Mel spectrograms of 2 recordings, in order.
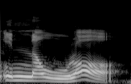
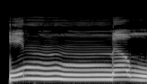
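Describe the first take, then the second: First: "innallah" ending in an over-rounded "ulo" sound; wrong pouted lam. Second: "Innallah" very slow, heavy llaa, lips unpouted; correct thick lam. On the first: Teacher shows the mistake to avoid, pouted lam. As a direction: say "innallah" with lips pushed out into O. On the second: Teacher models correct way for students, unpouted thick lam. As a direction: hold "Innallah" long, tongue root raised for thick lam. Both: Shown as a demonstration. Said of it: "bukan innallah".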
